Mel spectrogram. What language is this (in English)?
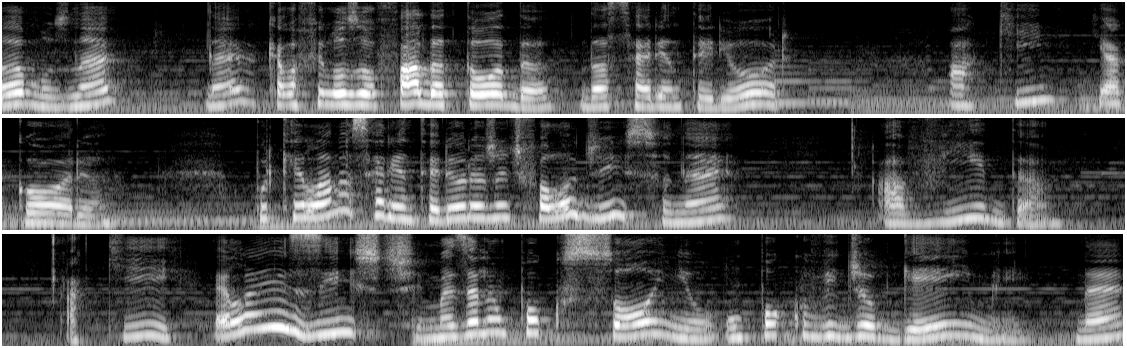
Portuguese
